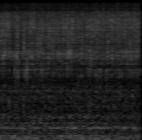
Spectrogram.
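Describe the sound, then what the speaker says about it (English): A sink faucet is opened during a water heater replacement, and water runs steadily into the basin in a loud, continuous close-up hiss with no pauses or voices. "Let's come over here to the sink, crank this thing on, and see if we get hot water coming out of this."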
